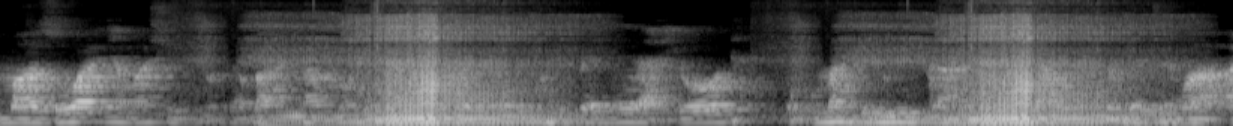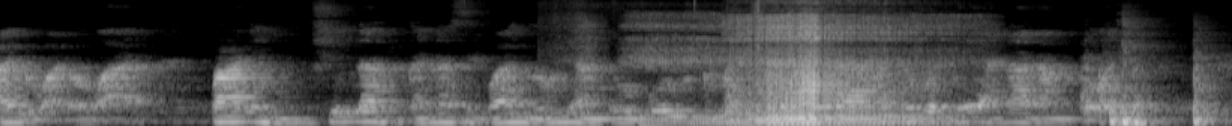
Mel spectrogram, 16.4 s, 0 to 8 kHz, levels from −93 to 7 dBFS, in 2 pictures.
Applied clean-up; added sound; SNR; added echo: none; Breathing; -4 dB; reverberation time 0.6 s.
